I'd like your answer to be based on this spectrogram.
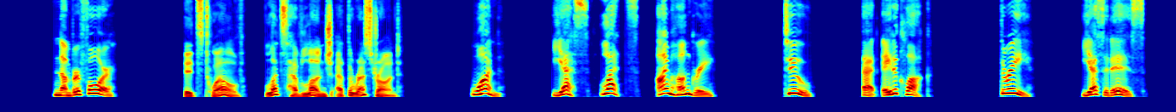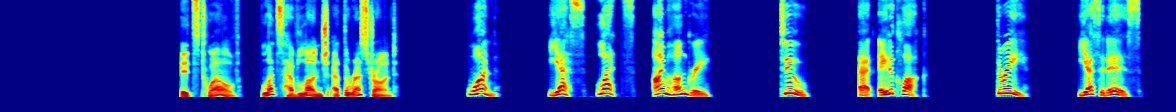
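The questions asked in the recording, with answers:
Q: It's 12. Let's have lunch at the restaurant.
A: 1: Yes, let's. I'm hungry.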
